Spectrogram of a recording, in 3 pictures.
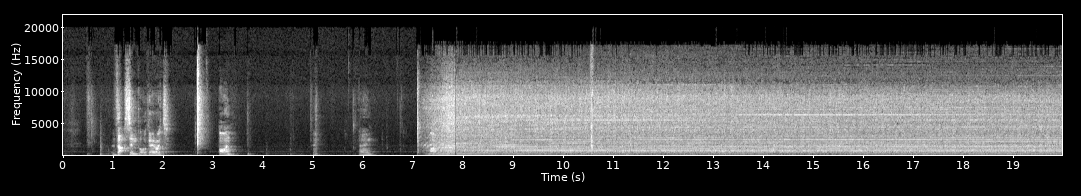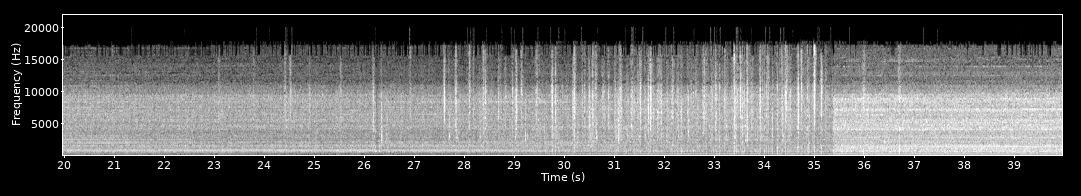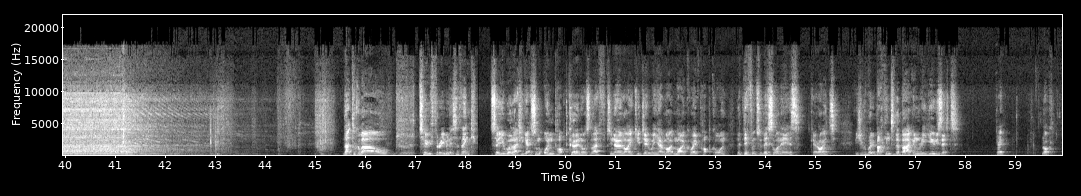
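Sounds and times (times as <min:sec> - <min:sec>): popcorn maker fan whirring: 0:07.1 - 0:45.4
popcorn kernels popping: 0:23.0 - 0:37.0.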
